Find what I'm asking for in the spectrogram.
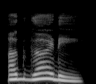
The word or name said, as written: ಅಗ್ಗಾಡಿ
